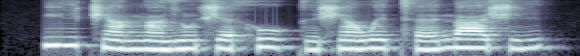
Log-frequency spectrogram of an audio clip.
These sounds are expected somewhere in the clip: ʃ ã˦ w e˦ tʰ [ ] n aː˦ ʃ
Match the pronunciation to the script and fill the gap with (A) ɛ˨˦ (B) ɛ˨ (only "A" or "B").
A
